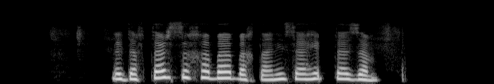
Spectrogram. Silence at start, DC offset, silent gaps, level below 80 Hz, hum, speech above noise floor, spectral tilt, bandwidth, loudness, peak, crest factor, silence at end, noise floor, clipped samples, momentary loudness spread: 1.15 s; under 0.1%; 3.28-3.34 s; -70 dBFS; none; 39 dB; -8 dB/octave; 7.2 kHz; -16 LUFS; -2 dBFS; 16 dB; 1.15 s; -55 dBFS; under 0.1%; 4 LU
